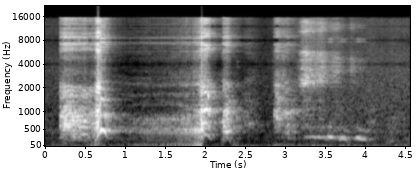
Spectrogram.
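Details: Pet dog named Daisy barking in short bursts, two strong barks about a second apart followed by softer yips, with a person's voice faintly mixed in.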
